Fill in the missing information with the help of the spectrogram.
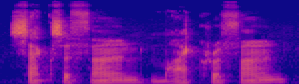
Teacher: in all of those cases, the O in the middle is the schwa, and the rest of it makes a proper vowel sound.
